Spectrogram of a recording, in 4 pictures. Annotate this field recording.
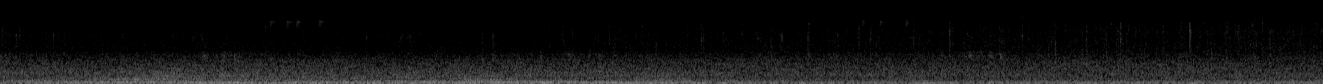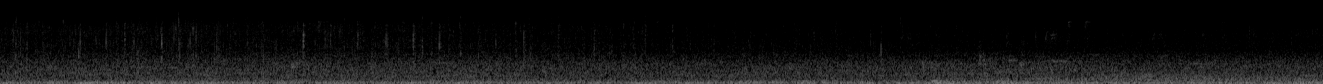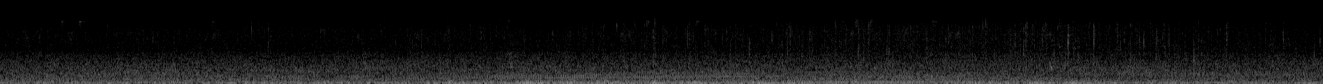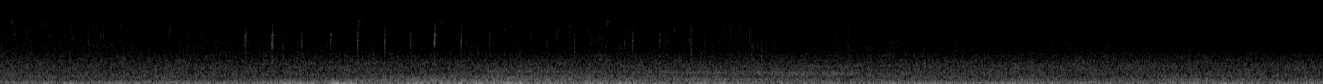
European aspen, Espe, Zitterpappel, Populus tremula shaking in light wind, at the edge of a former disposal site. west german garbage was dropped on this east german landfill. (Sony PCM D50)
